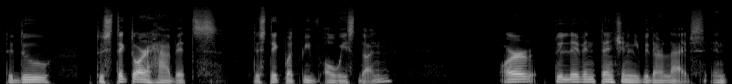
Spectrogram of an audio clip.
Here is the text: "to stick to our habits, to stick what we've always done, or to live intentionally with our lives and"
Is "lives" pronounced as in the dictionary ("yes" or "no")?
no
